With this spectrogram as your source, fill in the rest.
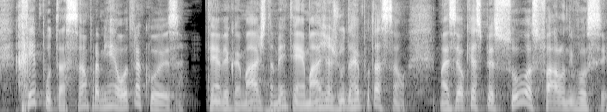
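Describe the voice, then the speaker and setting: A man talks very fast at medium pitch, his pitch swinging very widely. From Brazil. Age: 60s. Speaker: business executive and author. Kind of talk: podcast interview.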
